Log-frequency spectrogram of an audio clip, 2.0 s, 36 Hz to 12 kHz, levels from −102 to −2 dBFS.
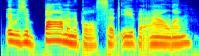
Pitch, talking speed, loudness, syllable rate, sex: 140 Hz, 180 wpm, -21 LUFS, 6.4 syllables/s, female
